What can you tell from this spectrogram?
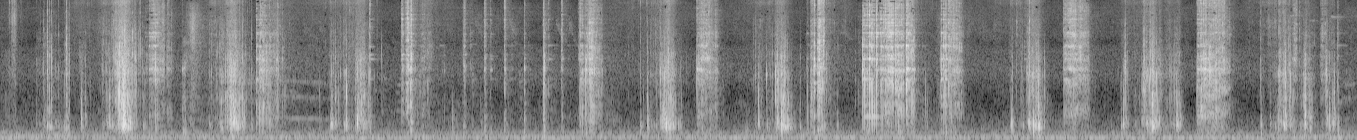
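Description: Hard objects knocking and scraping against each other in irregular taps, roughly one a second, with a longer scrape about two-thirds of the way through, like utensils clinking on dishes during hand work.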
